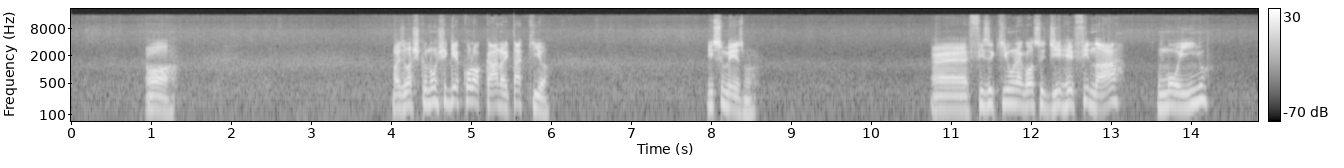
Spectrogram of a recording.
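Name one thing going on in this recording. A young man talks animatedly into a microphone, close by, in short bursts.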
